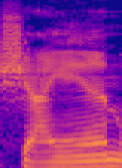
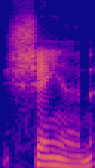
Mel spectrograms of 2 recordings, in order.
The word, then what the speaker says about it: Shayan: So I know it's not Cheyenne like Wyoming. So how do you pronounce it given your mixed heritage? Yeah, we just go with Shaheen Shayan.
